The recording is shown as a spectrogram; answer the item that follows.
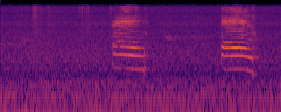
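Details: Hungry British Shorthair kitten meowing indoors; two drawn-out, slightly falling meows about two seconds apart, each nearly a second long with a rich stack of overtones, over a low steady background hum.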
